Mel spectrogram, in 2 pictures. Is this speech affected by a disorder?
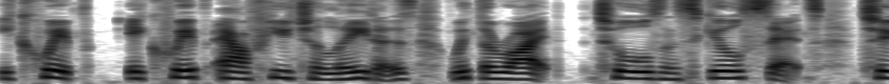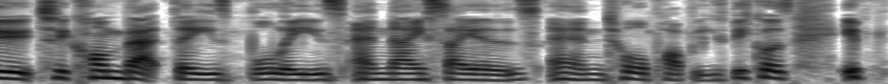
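Yes: bilateral cleft lip and palate; congenital bilateral, lip and palate did not fuse before birth, multiple hospital operations before school age; adult.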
